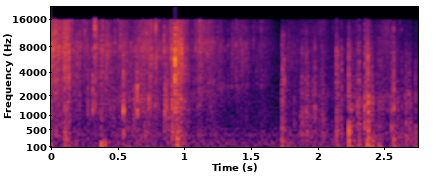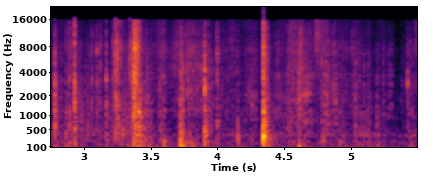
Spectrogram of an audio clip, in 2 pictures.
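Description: Cardboard packs rustle and tap as they are handled.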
